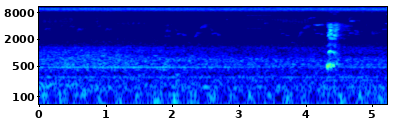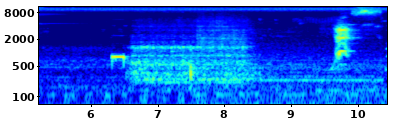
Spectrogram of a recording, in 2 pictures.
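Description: Treat & Train remote treat dispenser giving a short beep about six seconds in, then its motor whirring for about two seconds as it dispenses a treat. A short, loud call that bends in pitch comes near the end.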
